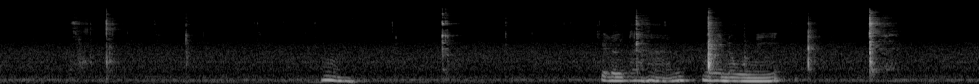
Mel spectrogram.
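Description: A spoon clinks against a bowl.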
